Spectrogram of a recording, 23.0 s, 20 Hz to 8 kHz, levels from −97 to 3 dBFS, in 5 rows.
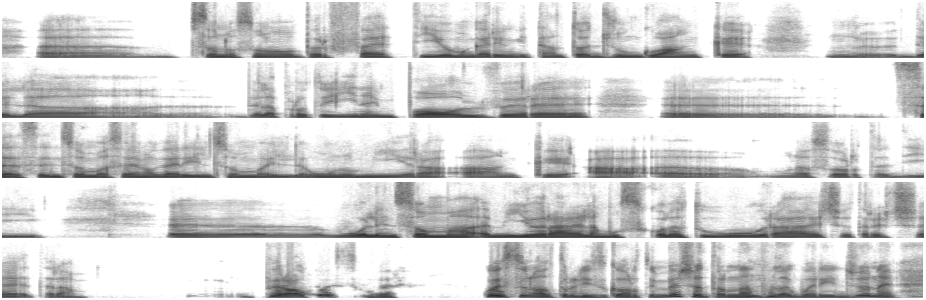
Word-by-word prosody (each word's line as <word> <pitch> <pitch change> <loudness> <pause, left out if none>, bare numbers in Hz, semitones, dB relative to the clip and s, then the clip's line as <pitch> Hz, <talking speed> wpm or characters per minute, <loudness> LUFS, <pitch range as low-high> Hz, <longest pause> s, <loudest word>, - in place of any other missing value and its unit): ehm, 175 - -9
sono 150 -4 -1
sono 140 -3 -1
perfetti. 145 +1 -3
Io 150 +1 +2
magari 145 +1 0
ogni 145 0 -3
tanto 165 -2 -3
aggiungo 150 0 -1
anche, 145 +1 -2 0.3
uhm, 85 +3 -10
del 145 +5 -6
della 170 -5 -4
proteina 150 -2 -2
in 150 +1 0
polvere, 145 - +3 0.4
ehm, 90 - -6 0.9
se 145 -4 0
se 145 - -3
insomma, 140 0 0
se 150 0 -1
magari, 145 +1 +1
insomma, 140 0 -1
il 155 - -3
uno 160 -2 +2
mira 165 -3 +1
anche 145 +1 -7
a, - - -7 0.5
ehm, 205 - -21
una 150 -4 -7
sorta 160 +2 -7
di, 150 -1 -5 0.6
ehm, 175 +3 -4
vuole 170 0 +5
insomma 150 -4 +5
migliorare 160 -3 +7
la 150 - +4
muscolatura, 155 0 +2
eccetera 165 -2 -5
eccetera. 145 -1 -6 0.9
Però 180 -4 +5
questo 170 -4 -5
è, - - +1 0.4
questo 210 -2 +5
è - - +2
un 165 - +5
altro 165 -1 -1
discorso. 150 0 -1
Invece 205 0 +4
tornando 160 +4 +2
alla 175 - +3
guarigione 160 +3 0
155 Hz, 135 wpm, -21 LUFS, 145-165 Hz, 0.9 s, migliorare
